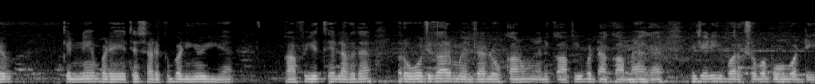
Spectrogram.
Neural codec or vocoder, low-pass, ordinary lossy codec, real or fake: none; none; none; real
